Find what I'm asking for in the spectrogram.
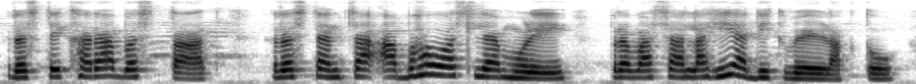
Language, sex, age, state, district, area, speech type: Marathi, female, 30-45, Maharashtra, Nashik, urban, spontaneous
